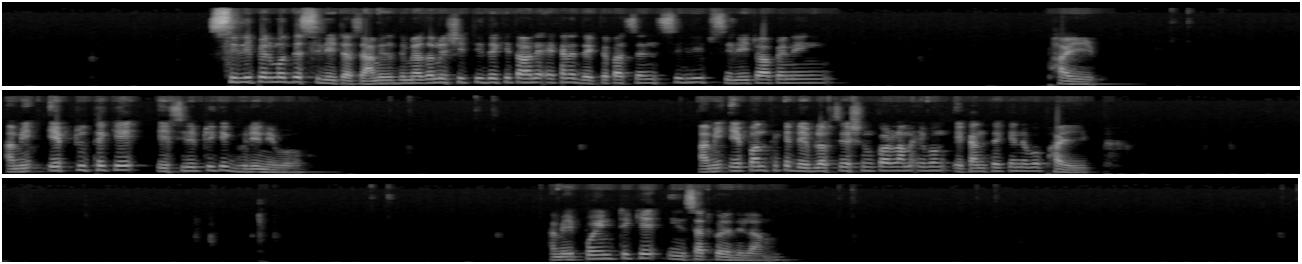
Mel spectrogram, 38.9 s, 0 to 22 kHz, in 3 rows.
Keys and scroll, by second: 12.1 j, 18.2 Home, 26.0 Down, 28.5 Return.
